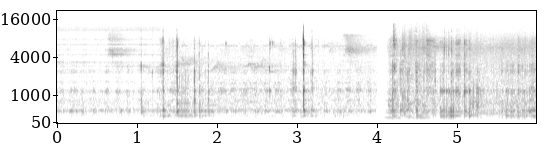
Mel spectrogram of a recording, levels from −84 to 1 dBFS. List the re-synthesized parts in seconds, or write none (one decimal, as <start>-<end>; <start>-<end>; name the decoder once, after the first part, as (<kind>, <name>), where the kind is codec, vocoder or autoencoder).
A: 0.0-1.3 (codec, SNAC)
